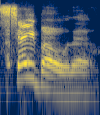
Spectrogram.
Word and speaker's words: Sabo: It's Sabo.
